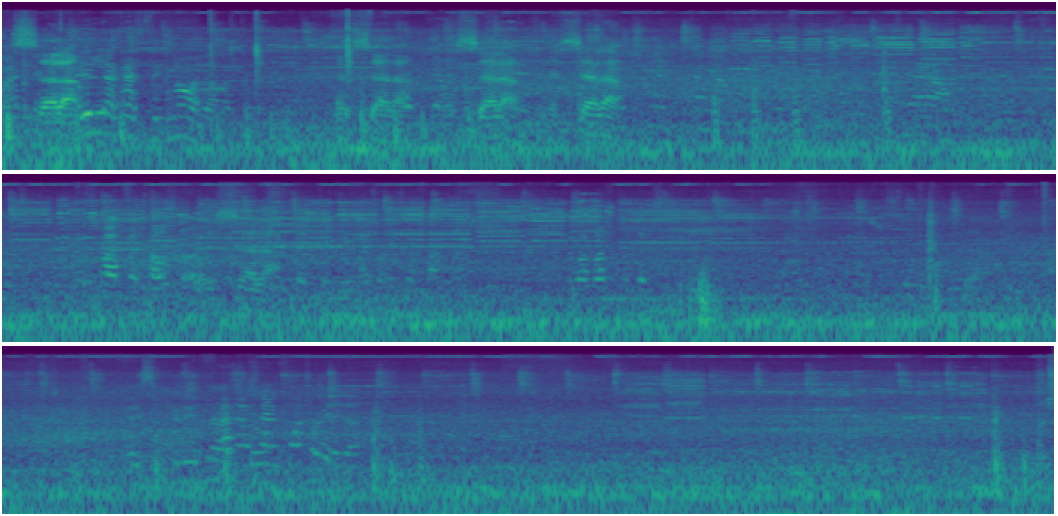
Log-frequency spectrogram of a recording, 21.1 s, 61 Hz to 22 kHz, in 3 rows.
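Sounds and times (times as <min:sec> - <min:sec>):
road train low rumble: 0:00.0 - 0:21.0.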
